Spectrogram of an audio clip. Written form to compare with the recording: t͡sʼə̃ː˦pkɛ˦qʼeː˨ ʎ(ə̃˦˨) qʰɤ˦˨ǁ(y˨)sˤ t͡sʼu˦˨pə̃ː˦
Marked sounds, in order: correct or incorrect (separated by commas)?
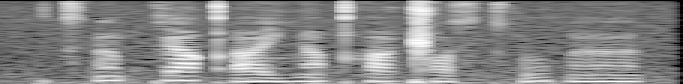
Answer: correct, incorrect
